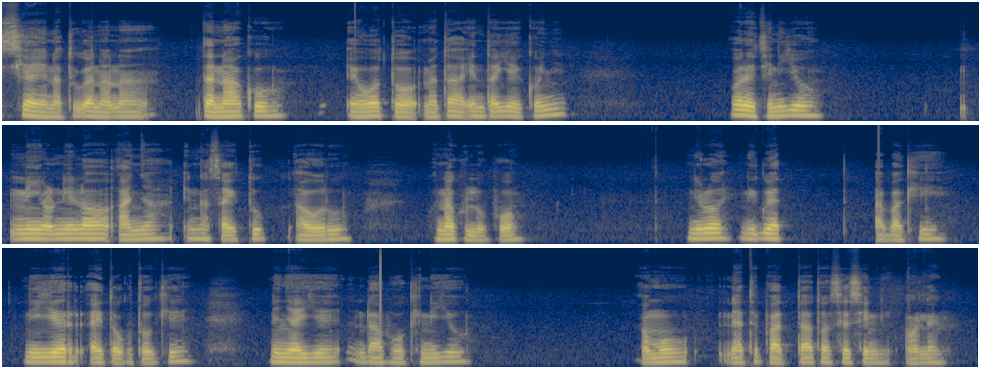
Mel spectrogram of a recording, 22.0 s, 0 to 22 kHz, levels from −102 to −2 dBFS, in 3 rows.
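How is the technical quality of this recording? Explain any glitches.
Three isolated bit error spikes, at 2.66 s, 13.91 s and 17.50 s. Each is a flipped bit that throws one or two samples to a wrong value before they snap back. You hear a sharp, broadband tick unrelated to the speech, peaking around -24, -18 and -6 dBFS respectively.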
